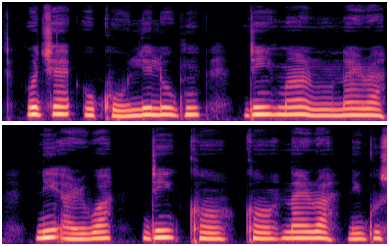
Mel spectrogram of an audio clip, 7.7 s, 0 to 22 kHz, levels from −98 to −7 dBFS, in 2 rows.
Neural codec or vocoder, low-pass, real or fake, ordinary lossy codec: none; 19.8 kHz; real; none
